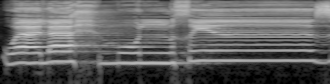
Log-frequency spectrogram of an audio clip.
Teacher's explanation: Sebab ada ya sukun yang sebelumnya berbaris kasrah maka dibacanya panjang dua harakat. · Walahmul khinziri. Huruf ro dibunyikan secara tarqik sebab robaris di bawah kasrah. Maka dibacanya tipis. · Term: mad thobi'i zohiri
